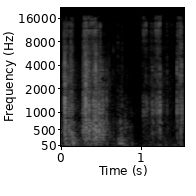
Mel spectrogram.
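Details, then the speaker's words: WL Toys RC car differential run with no grease: short harsh gritty bursts as the drive turns, rough and scraping instead of a smooth whir; crown wheel worn and pinion teeth stripped off; stripped differential pinion gear. "you can also hear how bad that sounds this is the one that was really badly wore you can see there's nothing on the crown wheel on this side the bearings are probably still good but the pinion is just shot"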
